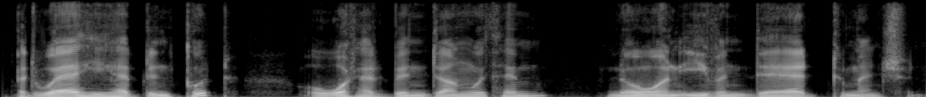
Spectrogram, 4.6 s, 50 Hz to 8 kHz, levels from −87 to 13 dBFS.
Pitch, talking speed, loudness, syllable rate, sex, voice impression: 115 Hz, 245 wpm, -17 LUFS, 6.1 syllables/s, male, masculine, adult-like, slightly thick, slightly fluent, slightly refreshing, sincere, friendly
